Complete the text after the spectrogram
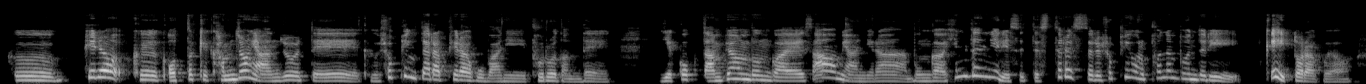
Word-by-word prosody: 그 190 -2 +2 0.2
필요 325 -1 +5
그 210 -2 +2
어떻게 210 +5 +1
감정이 225 +11 +3
안 155 +1 +1
좋을 195 0 -1
때 160 -3 0
그 150 -1 -11
쇼핑 325 -1 -2
테라피라고 210 - +2
많이 140 -1 -6
부르던데. 140 -6 -5 0.5
이게 155 +1 -2
꼭 225 0 -2
남편분과의 180 -3 +2
싸움이 275 - +1
아니라 145 0 -5
뭔가 155 0 -3
힘든 380 +1 -2
일이 310 - 0
있을 165 +3 -7
때 155 - -7
스트레스를 335 - -3
쇼핑으로 270 - -5
푸는 305 +2 -6
분들이 210 - -1 0.2
꽤 340 - +8
있더라고요. 370 - -1
195 Hz, 310 characters per minute, -24 LUFS, 160-255 Hz, 0.5 s, 꽤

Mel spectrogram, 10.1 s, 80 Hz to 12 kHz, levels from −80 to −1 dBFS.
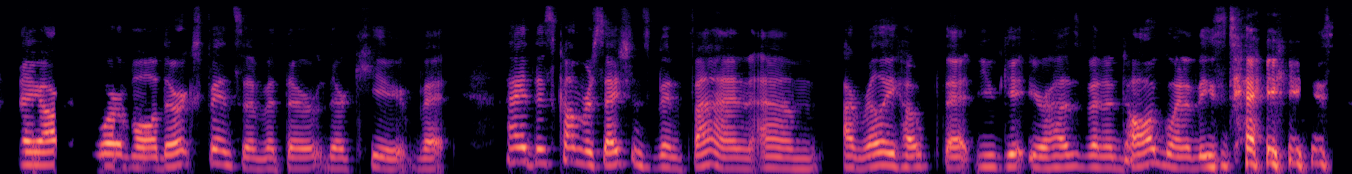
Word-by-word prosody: They 210 0 +5
are 210 +1 +6 0.3
adorable. 175 -4 +3
They're 190 +4 +3
expensive, 200 -7 -4
but 160 0 -7
they're 160 0 -3
they're 160 -1 -5
cute. 155 0 -7
But, 155 0 -3 0.4
hey, 250 +1 +4
this 235 -1 -2
conversation's 215 -4 0
been 170 -1 -4
fun, 160 -3 -1
um, 160 -2 -4 0.2
I 175 - +1
really 190 +4 +2
hope 180 +1 -2
that 170 - -1
you 180 0 -6
get 190 +3 0
your 165 -1 0
husband 175 0 -1
a 170 - -1
dog 200 +7 +2
one 175 -3 +1
of 165 - -3
these 180 +3 +1
days. 225 -1 +4
180 Hz, 175 wpm, -25 LUFS, 165-210 Hz, 0.4 s, are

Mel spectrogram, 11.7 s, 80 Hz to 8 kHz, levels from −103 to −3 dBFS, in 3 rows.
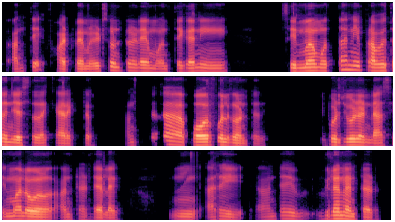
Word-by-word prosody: అంతే, - - -7 0.2
45 110 -1 -1
మినిట్స్ 115 +8 -4
ఉంటుండేమో 135 -4 -2
అంతేగానీ, 125 +3 -2 0.8
సినిమా 130 +2 +4
మొత్తాన్ని 180 +7 -2
ప్రభావితం 140 -2 +2
జేస్తది 115 -1 +1
ఆ - - -41
క్యారెక్టర్. 105 -1 -3 0.3
అంతగా 125 +6 -4 0.2
పవర్‌ఫుల్‌గా 130 -2 +7
ఉంటది. 100 -1 -17 0.6
ఇప్పుడు 130 -2 -1
జూడండి 130 -4 +5
ఆ - - -9
సినిమాలో 125 0 +2 0.3
అంటాడు 110 +1 -14
డైలాగ్ 100 -1 -2 0.5
హ్మ్. 115 -1 -7 0.2
అరెయ్! 115 -1 -6 0.3
అంటే 120 +4 -13 0.4
విలనంటాడు. 125 -6 +1
125 Hz, 125 wpm, -27 LUFS, 115-135 Hz, 0.8 s, పవర్‌ఫుల్‌గా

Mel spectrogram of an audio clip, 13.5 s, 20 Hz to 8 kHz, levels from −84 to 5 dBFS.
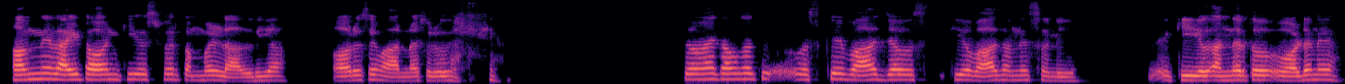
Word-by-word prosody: हमने 195 +3 +3
light 185 0 +5
on 180 0 +4
की, 190 0 -3
उस 185 +2 -8
पर 190 -1 -3
कंबल 165 0 -2
डाल 135 0 0
दिया 155 +1 -4 0.6
और 155 +2 +2
उसे 180 +2 -3
मारना 145 -2 -1
शुरू 150 +1 -2
कर 150 - -8
दिया। 170 +5 -17 1.9
तो 190 0 +1
मैं 195 0 +1
कहूँगा 195 +1 +1
कि - - -4 0.4
उसके 200 +3 -3
बाद 175 0 +2
जब 180 0 +3
उसकी 180 - -9
आवाज़ 160 0 +1
हमने 170 0 -5
सुनी 145 -3 -7 1.1
कि 160 -1 +3 0.2
अंदर 160 +2 +2
तो 175 - +4 0.3
वार्डन 160 +4 +3
है। 180 -1 0
170 Hz, 140 wpm, -23 LUFS, 155-185 Hz, 1.9 s, light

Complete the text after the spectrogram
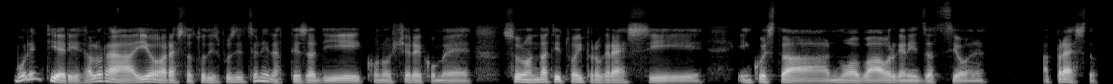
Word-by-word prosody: Volentieri, 95 - +3
allora 105 -5 +3
io 110 -1 +4
resto 95 0 -1
a 95 - -2
tua 110 - -3
disposizione 110 - -3
in - - -1
attesa 100 -1 -2
di 95 0 -1
conoscere 100 +1 -2
come 95 -2 -4 0.3
sono 115 -2 +2
andati 110 +2 +2
i 115 - +3
tuoi 105 -1 +1
progressi 95 -3 -2 0.3
in 100 - -5
questa 95 -2 +1
nuova 95 -1 +1
organizzazione. 95 -3 -2 0.5
A - - -9
presto. - - +1
95 Hz, 125 wpm, -21 LUFS, 95-105 Hz, 0.5 s, io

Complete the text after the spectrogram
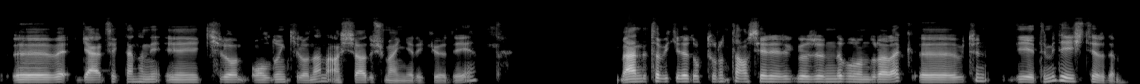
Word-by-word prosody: ııı, 110 0 +4
ve 120 - +1
gerçekten, 120 +4 0
hani, 120 -1 -5
iii, 110 0 -1
kilon 115 -1 -1
olduğun 105 +3 -3
kilodan 105 0 -4
aşağı 105 0 +1
düşmen 95 -4 -3
gerekiyor 85 -1 -7
diye. - - -4 1.4
Ben 130 +1 +8
de - - -6
tabii 145 -2 0
ki 135 - -3
de 140 - +4
doktorun 130 +2 -6
tavsiyelerini 130 -1 +2
göz 125 -1 0
önünde 130 0 0
bulundurarak, 115 -1 +1
eee, 110 0 +3
bütün 155 +7 -6 0.3
diyetimi 120 - -1
değiştirdim. 140 - 0
115 Hz, 135 wpm, -25 LUFS, 110-130 Hz, 1.4 s, Ben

